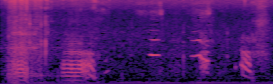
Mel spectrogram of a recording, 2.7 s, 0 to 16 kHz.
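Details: An 11-day-old Great Pyrenees puppy, female, vocalising softly: a series of five brief, thin squeaks and whimpers, some rising, spaced about half a second apart, in a quiet room.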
